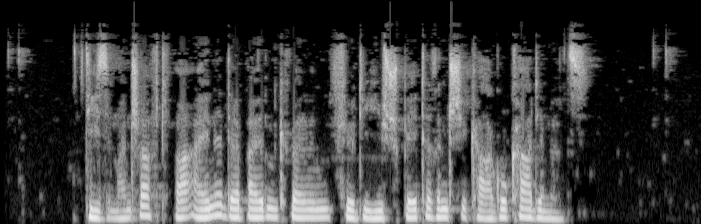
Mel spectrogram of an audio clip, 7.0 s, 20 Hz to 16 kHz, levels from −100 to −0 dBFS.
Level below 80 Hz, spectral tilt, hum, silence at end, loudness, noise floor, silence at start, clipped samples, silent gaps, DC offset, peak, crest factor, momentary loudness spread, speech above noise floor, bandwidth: -52 dBFS; -4.5 dB/octave; none; 1.15 s; -14 LUFS; -72 dBFS; 0.8 s; under 0.1%; none; under 0.1%; 0 dBFS; 16 dB; 6 LU; 58 dB; 9.4 kHz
